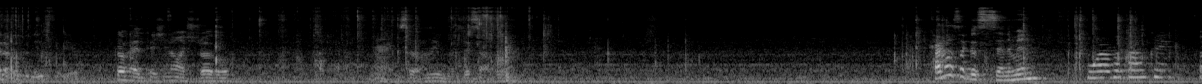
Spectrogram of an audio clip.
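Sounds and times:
steady low hum: 0.0s - 12.0s
food pouch rustling: 10.5s - 11.6s.

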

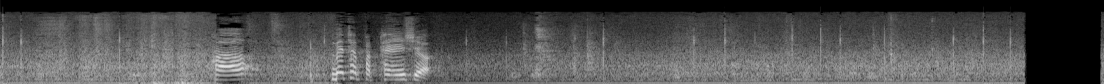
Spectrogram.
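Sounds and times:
steady hiss and low hum: 0.0s - 10.3s.

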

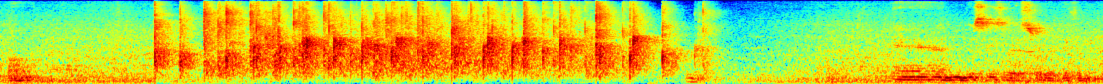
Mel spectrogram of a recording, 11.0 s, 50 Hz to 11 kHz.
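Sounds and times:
audience applause: 1.5s - 7.2s.

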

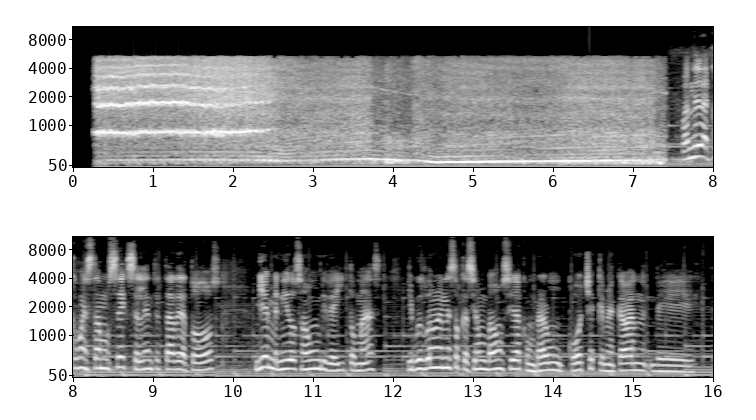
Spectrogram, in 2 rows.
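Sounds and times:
tyre squeal: 0.2s - 2.8s
car engine note: 0.2s - 7.5s
man talking: 7.6s - 15.8s.

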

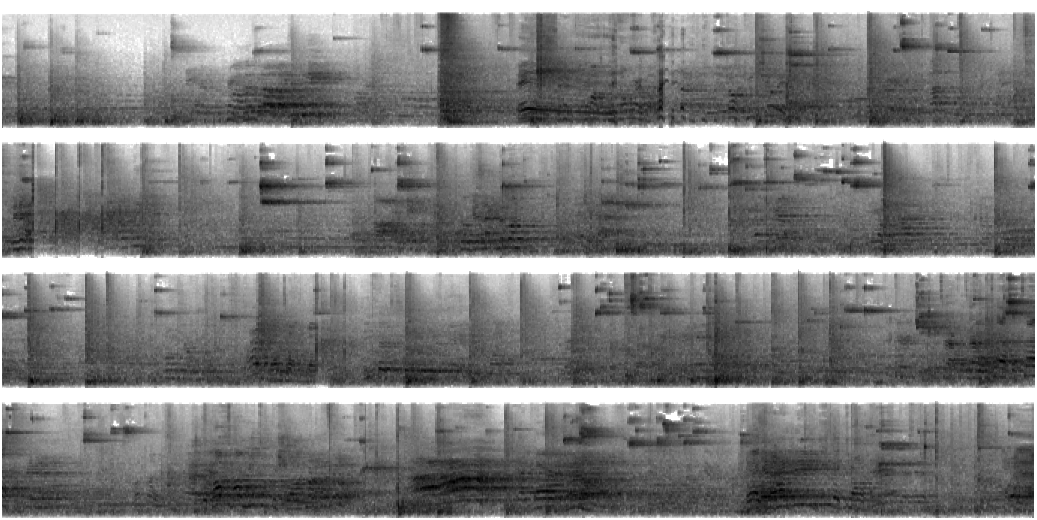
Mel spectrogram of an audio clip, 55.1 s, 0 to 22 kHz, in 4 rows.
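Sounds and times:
players calling out: 44.0s - 53.9s.

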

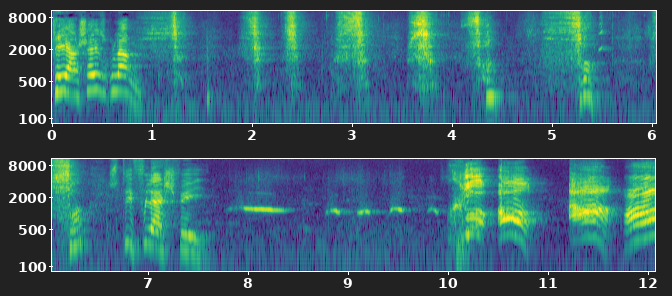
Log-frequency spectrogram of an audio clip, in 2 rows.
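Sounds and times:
person whistling: 7.9s - 10.1s.

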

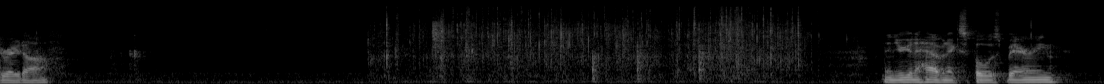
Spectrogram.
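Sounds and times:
plastic packaging crinkling: 3.6s - 8.6s.

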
